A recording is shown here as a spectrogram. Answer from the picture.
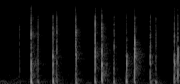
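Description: Quick, uneven hand claps, about ten sharp slaps in under two seconds, fairly loud, with no voices.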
